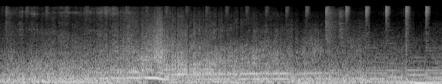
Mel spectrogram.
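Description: Tuned Nissan GT-R R35's twin-turbo V6 driving past under acceleration, over background music. The engine pitch dips about a second and a half in, as at an upshift, then climbs steadily again.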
